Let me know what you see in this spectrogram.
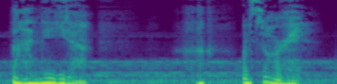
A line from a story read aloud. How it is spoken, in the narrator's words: stammered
